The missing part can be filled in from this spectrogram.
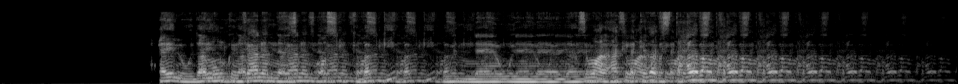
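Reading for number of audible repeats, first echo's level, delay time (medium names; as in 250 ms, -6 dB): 6, -6.0 dB, 397 ms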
